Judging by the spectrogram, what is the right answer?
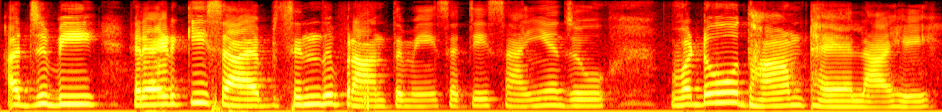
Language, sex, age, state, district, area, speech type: Sindhi, female, 45-60, Madhya Pradesh, Katni, urban, spontaneous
